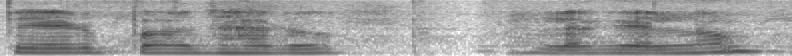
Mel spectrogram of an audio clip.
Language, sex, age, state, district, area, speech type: Maithili, female, 60+, Bihar, Sitamarhi, rural, spontaneous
